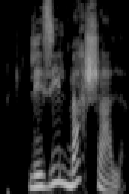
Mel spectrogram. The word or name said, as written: Iles Marshall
